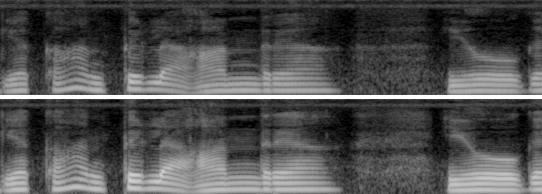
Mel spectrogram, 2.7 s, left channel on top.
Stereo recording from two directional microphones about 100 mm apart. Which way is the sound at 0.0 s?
40° right (ahead or behind).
